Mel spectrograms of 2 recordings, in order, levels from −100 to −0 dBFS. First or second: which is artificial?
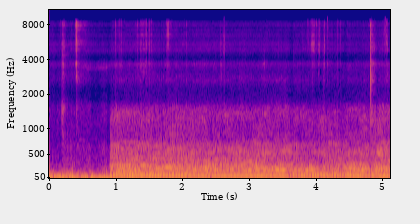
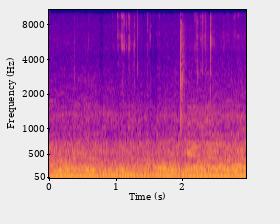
first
